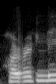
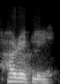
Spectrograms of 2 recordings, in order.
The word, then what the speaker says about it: hurriedly: There was incorrect pronunciation of the word hurriedly. The correct pronunciation is hurriedly.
